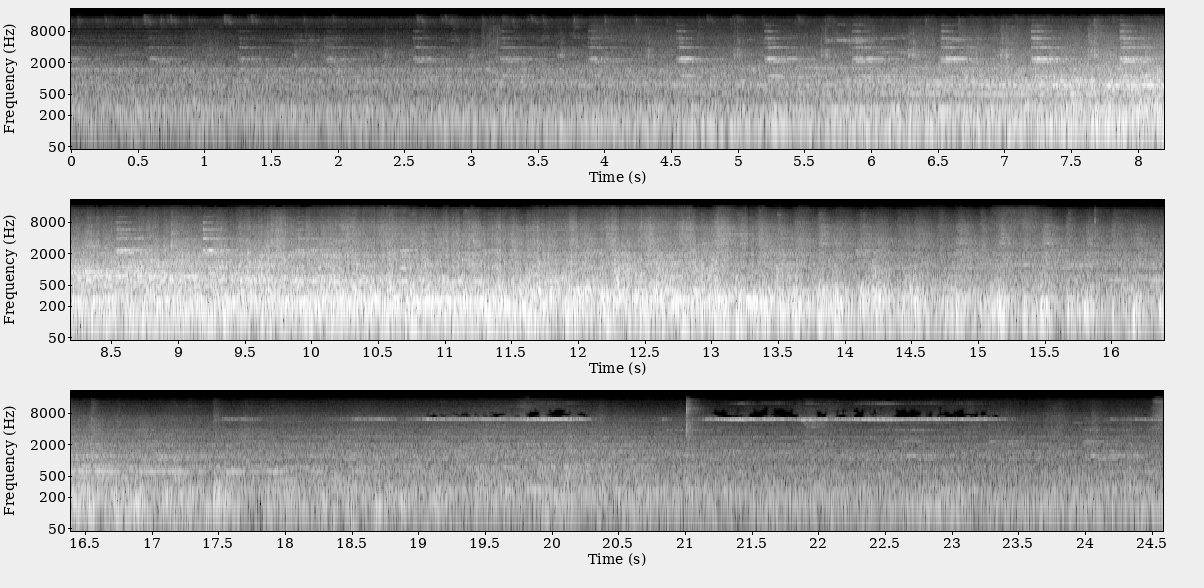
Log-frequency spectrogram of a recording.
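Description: NJ Transit commuter train of double-deck MultiLevel coaches running in alongside the platform. Its rumble swells to a peak about halfway through and then eases off, with a high squeal in the second half.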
